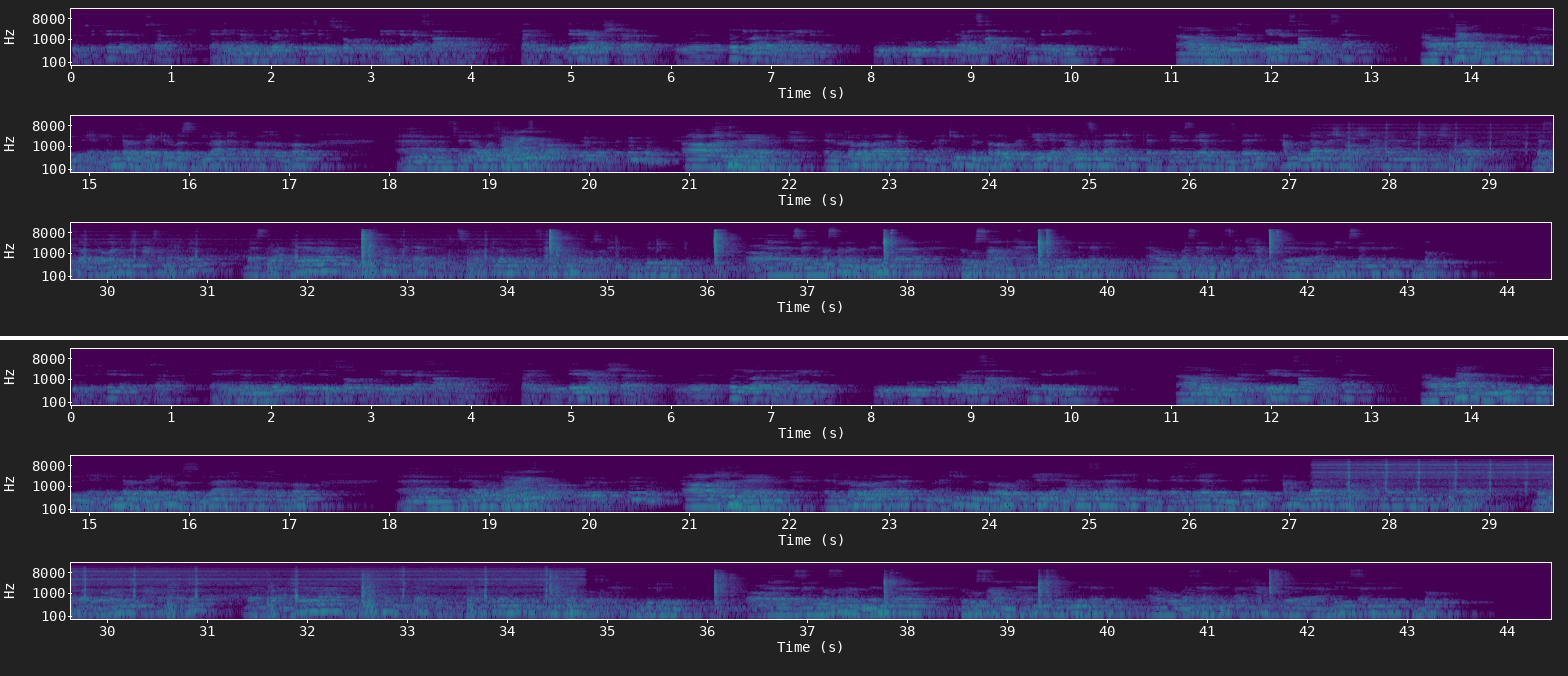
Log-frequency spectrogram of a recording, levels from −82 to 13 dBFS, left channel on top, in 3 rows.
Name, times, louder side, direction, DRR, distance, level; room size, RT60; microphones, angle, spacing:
voice 1, 0.0-7.5 8.0-10.1 11.1-13.0 18.2-18.5 19.1-21.0 21.3-21.7 22.6-23.0 27.5-27.7 36.4-36.6, equal, 45° left, -1 dB, 7.1 m, -52 dB
voice 2, 11.0-11.7 13.5-19.3 20.9-35.7 36.2-40.1 40.4-43.2, equal, 25° left, -1 dB, 7.9 m, -51 dB
sound 1, 27.2-34.8, right 11 dB, 75° right, 0.8 m, -51 dB
sound 2, 31.9-42.1, left 9 dB, 60° left, 1.2 m, -48 dB
28.0 x 17.0 x 6.2 m, 0.99 s
head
